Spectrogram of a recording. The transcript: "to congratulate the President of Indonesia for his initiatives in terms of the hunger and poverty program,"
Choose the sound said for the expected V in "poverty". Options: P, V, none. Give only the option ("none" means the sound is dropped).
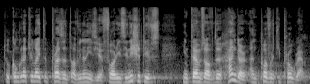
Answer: V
